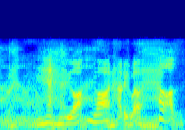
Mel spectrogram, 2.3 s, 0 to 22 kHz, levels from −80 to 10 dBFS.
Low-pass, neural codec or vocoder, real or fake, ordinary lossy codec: 7.2 kHz; codec, 16 kHz, 0.5 kbps, FreqCodec, larger model; fake; none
